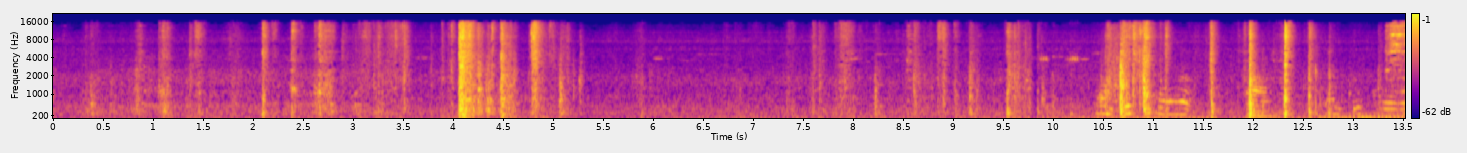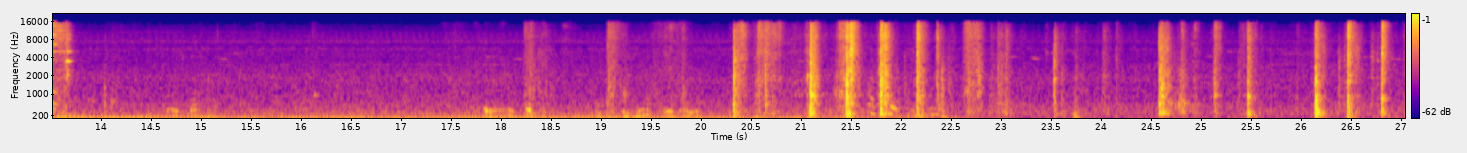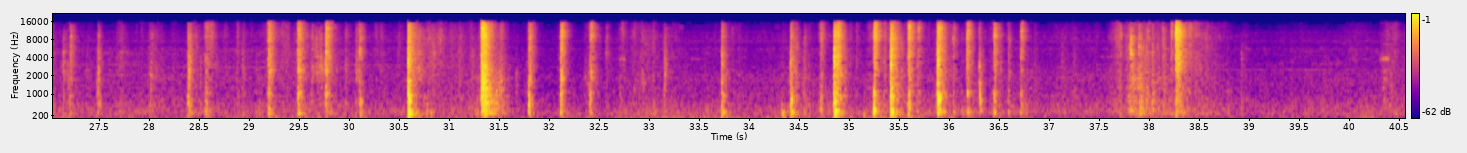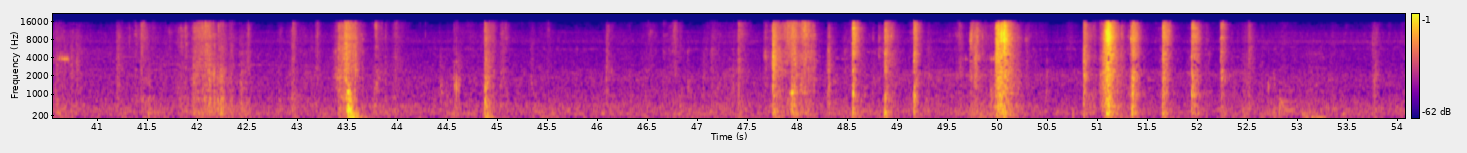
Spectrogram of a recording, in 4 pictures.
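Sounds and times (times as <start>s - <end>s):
machete chopping bamboo: 10.5s - 13.7s, 19.8s - 23.0s, 24.6s - 27.0s, 33.7s - 36.8s
machete scraping bamboo: 18.8s - 23.2s.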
